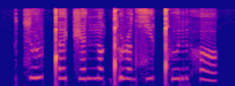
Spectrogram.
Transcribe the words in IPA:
t͡s u ɭ ǃ ə t͡ʃ ə d n ɔ ǃʼ u ɭ ɔ d sʲ o ǃʰ u r h ɔ

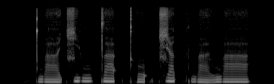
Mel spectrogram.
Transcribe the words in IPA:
t̪ w a˨˩ t͡ɕ j u˦ t̪ a˦ ʔ kʰ o˨ ʔ t͡ɕ a˦ t̚ k w a˨˩ l w a˧

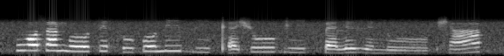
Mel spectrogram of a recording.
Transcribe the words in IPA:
w ɔ˦ s a˦ ŋ oː˦ t ɪ˦ h u˨ ɓ o˦ n iː˦ b iː˨ kʼ ɛ˨ ʃ uː˦ ɡ iː˨ k͡p ɛ˨ l ɪ˦ ɣ ɪ˨ n uː˨ | ʃ ã˨˦

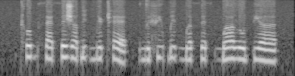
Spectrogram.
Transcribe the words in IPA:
ʈʰ ʊ b θ æ θ ɪ ʒ ʌ ɗ i ɡ͡b ɪ ʈʰ ɛ | d ʊ fʲ u ɓ ɪ ɡ͡b ə θ ɪ θ ɡ͡b ʌ ð u pʲ ɜ

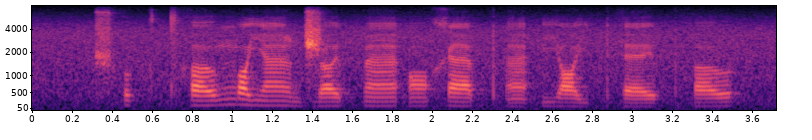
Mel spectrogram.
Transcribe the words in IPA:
ʈ͡ʂʰ ʊ k tʰ ʌ ʊ̯ ŋ ɔ j æ̃ ɖ͡ʐ ʌ ɪ̯ p æ̃ ʔ ɔ̃ x æ pʼ æ̃ ʔ j ɒ j pʰ ɛ ɪ̯ pʰ ʌ ʊ̯

